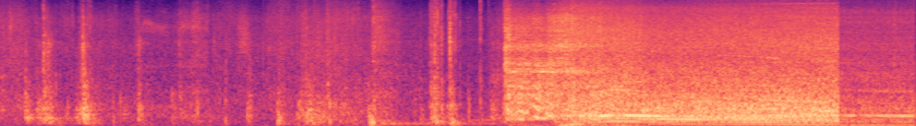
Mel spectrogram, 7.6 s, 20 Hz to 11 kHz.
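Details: Audi RS5 4.2 V8 after a ground wire was undone and throttle wiring pinned out between ECU and throttles: a few clicks, then cranks, catches at once and settles to a steady, even run; no fault codes, clean start.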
